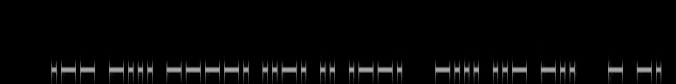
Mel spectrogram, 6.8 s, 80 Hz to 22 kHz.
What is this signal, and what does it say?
Morse code, heard as a keyed tone, about 25 wpm, 700 Hz. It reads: WB9FIP BUD TN
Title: K1USN SST QSO Practice - 25wpm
